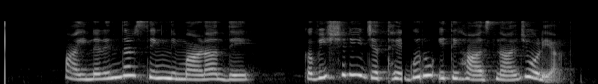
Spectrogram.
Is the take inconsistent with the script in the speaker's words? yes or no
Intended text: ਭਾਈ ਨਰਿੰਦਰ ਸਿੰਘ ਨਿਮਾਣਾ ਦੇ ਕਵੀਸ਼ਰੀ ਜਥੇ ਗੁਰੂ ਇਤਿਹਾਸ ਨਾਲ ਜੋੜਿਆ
no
